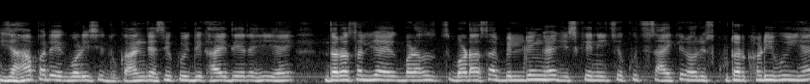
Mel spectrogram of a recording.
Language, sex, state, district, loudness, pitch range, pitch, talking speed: Hindi, male, Bihar, Vaishali, -17 LUFS, 185-205 Hz, 190 Hz, 220 wpm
